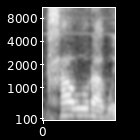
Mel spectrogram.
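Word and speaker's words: τ: 그리스 문자인 알파벳의 T가 영어로는, 그리스어로는 타우라고 읽어요. 타우.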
